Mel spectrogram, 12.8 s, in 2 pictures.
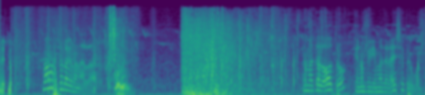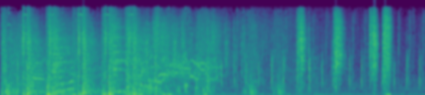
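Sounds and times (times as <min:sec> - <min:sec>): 
speech: 0:00.0 - 0:02.0, 0:04.6 - 0:10.1
video game pistol reloading: 0:10.8 - 0:12.4.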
